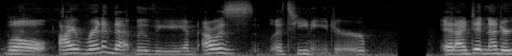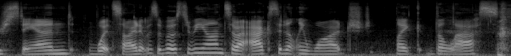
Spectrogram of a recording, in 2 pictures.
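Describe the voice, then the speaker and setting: A woman co-hosting a podcast, running a playful quiz game and teasing her guests with a lively, chatty manner. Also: a little high, moderate pace. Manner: playful, teasing, laughs often. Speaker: podcast co-host.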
